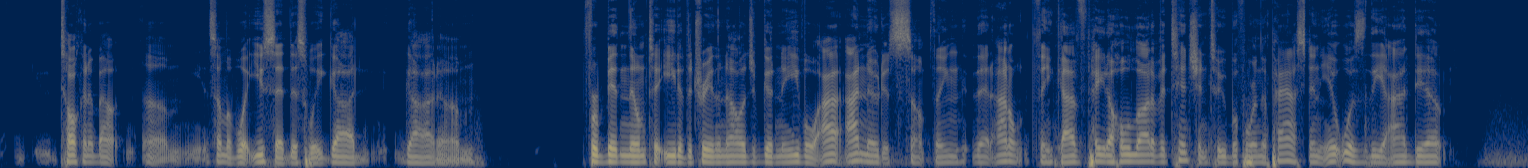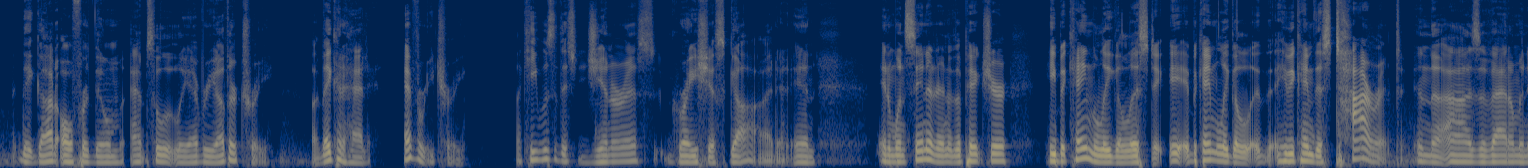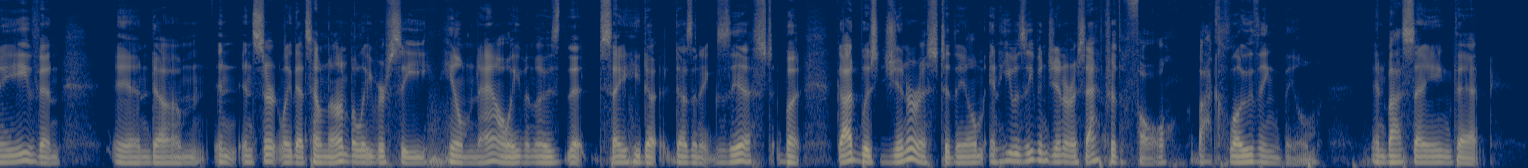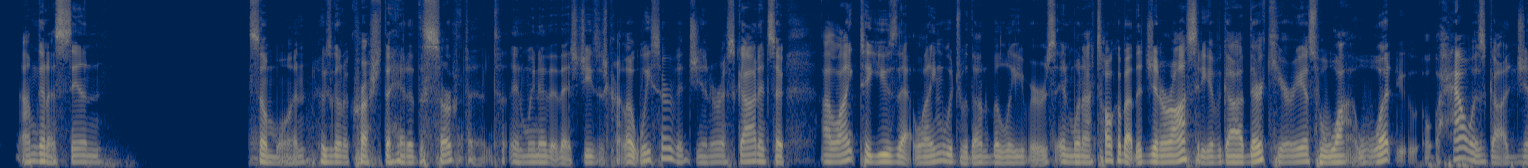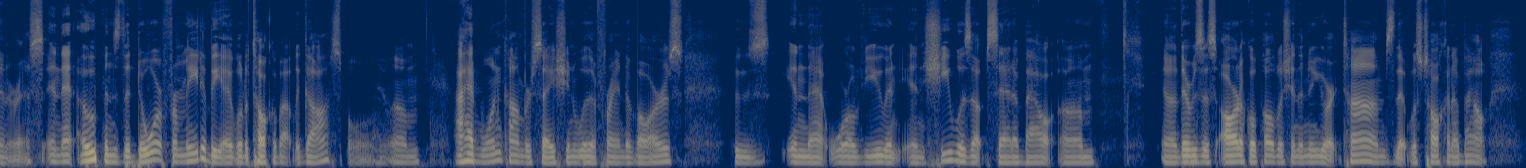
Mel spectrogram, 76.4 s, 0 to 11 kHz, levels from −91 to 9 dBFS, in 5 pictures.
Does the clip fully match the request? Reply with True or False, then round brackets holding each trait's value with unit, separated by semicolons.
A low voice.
True (120 Hz)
